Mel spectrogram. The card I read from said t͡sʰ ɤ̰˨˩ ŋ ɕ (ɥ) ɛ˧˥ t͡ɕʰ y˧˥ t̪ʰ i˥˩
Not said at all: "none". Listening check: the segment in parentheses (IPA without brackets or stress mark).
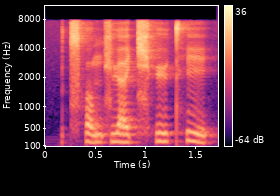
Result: ɥ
